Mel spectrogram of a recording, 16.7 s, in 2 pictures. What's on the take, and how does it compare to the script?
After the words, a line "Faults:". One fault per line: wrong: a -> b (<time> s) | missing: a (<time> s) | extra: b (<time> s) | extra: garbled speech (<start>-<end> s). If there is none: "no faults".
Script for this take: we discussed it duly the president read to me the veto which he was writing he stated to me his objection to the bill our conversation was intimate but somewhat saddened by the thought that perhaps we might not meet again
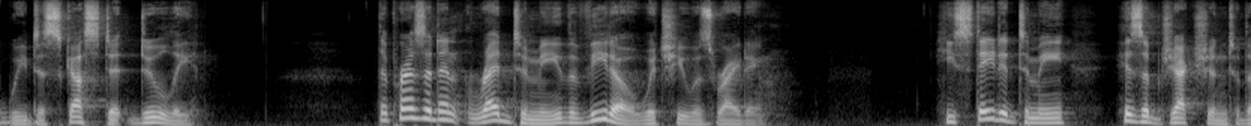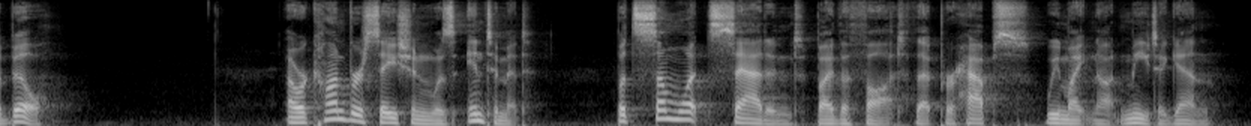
we discussed it duly the president read to me the veto which he was writing he stated to me his objection to the bill our conversation was intimate but somewhat saddened by the thought that perhaps we might not meet again
Faults:
no faults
